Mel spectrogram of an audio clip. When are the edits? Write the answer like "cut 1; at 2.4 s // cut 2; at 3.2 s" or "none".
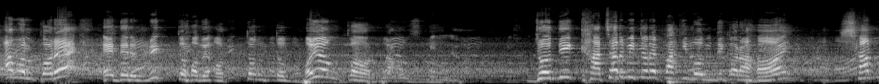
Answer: cut 1; at 5.2 s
